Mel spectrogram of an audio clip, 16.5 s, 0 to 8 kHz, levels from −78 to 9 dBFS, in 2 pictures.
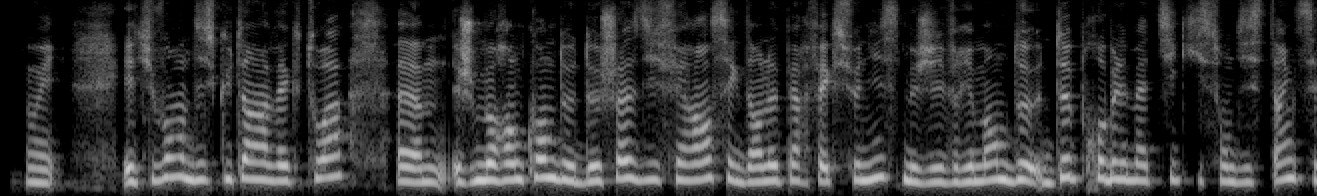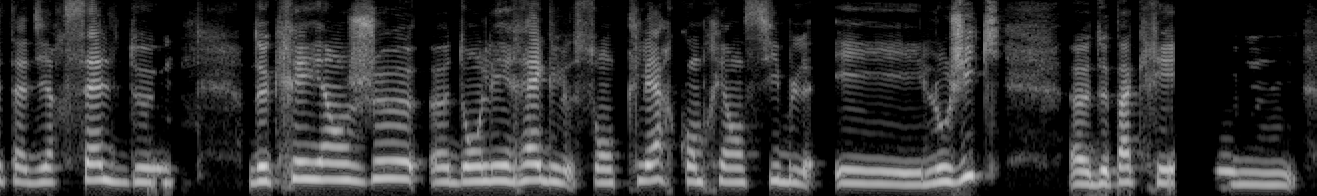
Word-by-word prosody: Oui. 210 Hz, -2 st, -4 dB, 0.4 s
Et 220 Hz, -, +3 dB
tu 225 Hz, +3 st, -5 dB
vois, 290 Hz, +2 st, 0 dB
en 295 Hz, -, +1 dB
discutant 260 Hz, +2 st, 0 dB
avec 235 Hz, -2 st, 0 dB
toi, 285 Hz, +4 st, -1 dB, 0.3 s
hem, 220 Hz, -1 st, +1 dB
je 220 Hz, +2 st, +2 dB
me 250 Hz, -, +7 dB
rends 250 Hz, +1 st, +2 dB
compte 285 Hz, +1 st, +3 dB
de 245 Hz, -2 st, +2 dB
2 225 Hz, +2 st, +1 dB
choses 270 Hz, +3 st, +1 dB
différentes: 255 Hz, +1 st, -1 dB
c'est 275 Hz, -2 st, -3 dB
que -, -, -2 dB
dans 220 Hz, 0 st, +1 dB
le 235 Hz, +1 st, +3 dB
perfectionnisme 240 Hz, +3 st, -1 dB
j'ai 215 Hz, +1 st, -1 dB
vraiment 225 Hz, +4 st, 0 dB
2- 235 Hz, -3 st, +2 dB
2 210 Hz, +8 st, 0 dB
problématiques 255 Hz, -3 st, -2 dB
qui 240 Hz, -, -12 dB
sont 230 Hz, 0 st, -5 dB
distinctes, 220 Hz, +5 st, -3 dB
c'est-à-dire 220 Hz, -4 st, -3 dB
celle 250 Hz, -3 st, +2 dB
de 215 Hz, 0 st, 0 dB, 0.6 s
de 230 Hz, -, +6 dB
créer 260 Hz, +2 st, +3 dB
un 255 Hz, 0 st, +3 dB
jeu, 260 Hz, +1 st, +2 dB
heu, 220 Hz, 0 st, -1 dB
dont 225 Hz, +2 st, +3 dB
les 235 Hz, 0 st, +4 dB
règles 230 Hz, -2 st, +2 dB
sont 210 Hz, -2 st, -3 dB
claires, 240 Hz, +4 st, -1 dB
compréhensibles 215 Hz, -2 st, -2 dB
et 190 Hz, -3 st, 0 dB
logiques, 240 Hz, -, +3 dB, 0.4 s
heu, 190 Hz, -1 st, +2 dB
de 195 Hz, -, +4 dB
pas 220 Hz, +2 st, +2 dB
créer 210 Hz, -1 st, -1 dB, 0.4 s
de, -, -, -2 dB, 0.3 s
mmh, -, -, -9 dB
235 Hz, 190 wpm, -19 LUFS, 215-255 Hz, 0.6 s, me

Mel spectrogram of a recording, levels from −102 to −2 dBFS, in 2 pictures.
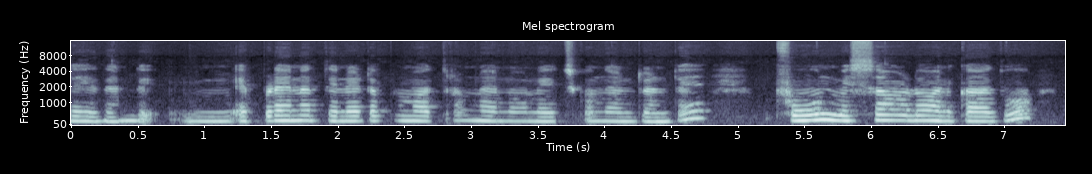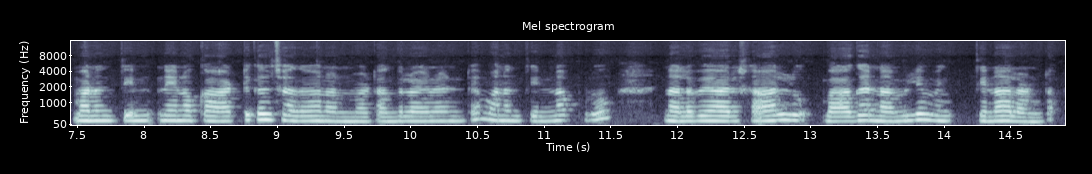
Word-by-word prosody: లేదండి. 200 Hz, +1 st, -3 dB, 0.3 s
హ్మ్. 190 Hz, 0 st, -6 dB, 0.2 s
ఎప్పుడైనా 215 Hz, +3 st, +1 dB
తినేటప్పుడు 210 Hz, +1 st, -3 dB
మాత్రం 205 Hz, +1 st, -6 dB, 0.2 s
నేను 200 Hz, -1 st, -5 dB, 0.2 s
నేర్చుకుందేంటంటే 185 Hz, +1 st, -4 dB, 0.7 s
ఫోన్ 225 Hz, +3 st, +4 dB
మిస్ 215 Hz, 0 st, +3 dB
అవ్వడం 225 Hz, -1 st, 0 dB
అని 200 Hz, -1 st, -1 dB
కాదు. 195 Hz, +3 st, +1 dB, 0.5 s
మనం 215 Hz, 0 st, +5 dB
తిన్ 220 Hz, 0 st, +2 dB, 0.2 s
నేనొక 220 Hz, 0 st, 0 dB, 0.2 s
ఆర్టికల్ 235 Hz, +5 st, +3 dB
చదవాననమాట. 200 Hz, -3 st, 0 dB
అందులో 200 Hz, +1 st, -1 dB
ఏంటంటే, 200 Hz, +4 st, -3 dB
మనం 220 Hz, -2 st, +1 dB
తిన్నప్పుడు 225 Hz, +5 st, -3 dB, 0.5 s
46 205 Hz, 0 st, +4 dB
సార్లు 235 Hz, +3 st, +4 dB, 0.3 s
బాగా 200 Hz, +3 st, +4 dB
నమిలి 210 Hz, +5 st, +3 dB
మిం 210 Hz, -1 st, -1 dB, 0.2 s
తినాలంట. 195 Hz, -4 st, +2 dB
205 Hz, 110 wpm, -19 LUFS, 195-220 Hz, 0.7 s, మనం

